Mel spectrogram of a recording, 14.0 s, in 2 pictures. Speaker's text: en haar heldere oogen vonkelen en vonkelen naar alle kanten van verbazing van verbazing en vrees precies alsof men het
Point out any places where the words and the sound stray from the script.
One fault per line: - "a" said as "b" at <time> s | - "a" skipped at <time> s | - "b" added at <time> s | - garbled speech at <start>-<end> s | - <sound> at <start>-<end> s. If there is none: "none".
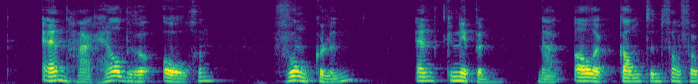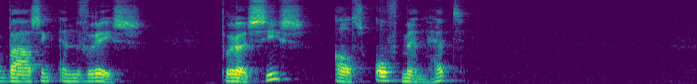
- "vonkelen" said as "knippen" at 4.4 s
- "van verbazing" skipped at 7.5 s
